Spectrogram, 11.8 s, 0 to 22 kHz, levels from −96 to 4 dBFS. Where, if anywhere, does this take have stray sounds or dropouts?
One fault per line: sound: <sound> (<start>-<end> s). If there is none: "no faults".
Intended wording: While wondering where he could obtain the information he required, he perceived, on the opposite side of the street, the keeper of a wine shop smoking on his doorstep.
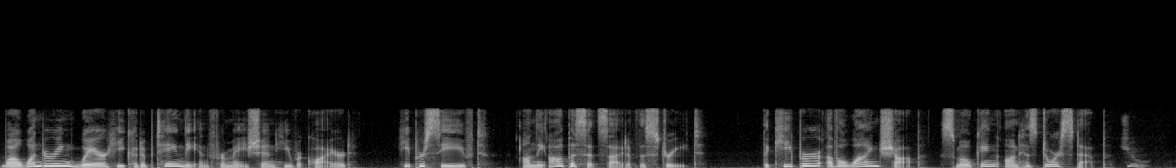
sound: sneeze (11.2-11.5 s)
